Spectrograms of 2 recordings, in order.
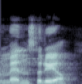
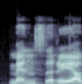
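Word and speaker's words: mens rea: टू बी a clear मेंस रेया. मेंस रेया बोलेंगे इसको. लेटिन वर्ड है MENS स्पेस REA.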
